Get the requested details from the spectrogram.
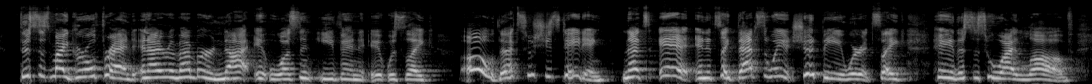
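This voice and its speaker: A woman's energetic, high-pitched voice in a Minnesotan accent, with very wide pitch swings at a moderate pace. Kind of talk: interview answer. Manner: energetic, outspoken.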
